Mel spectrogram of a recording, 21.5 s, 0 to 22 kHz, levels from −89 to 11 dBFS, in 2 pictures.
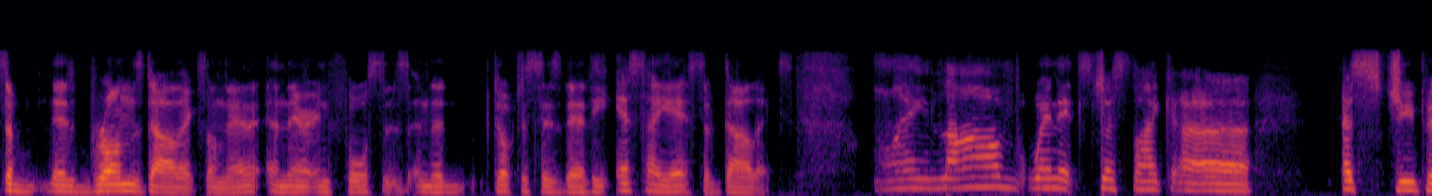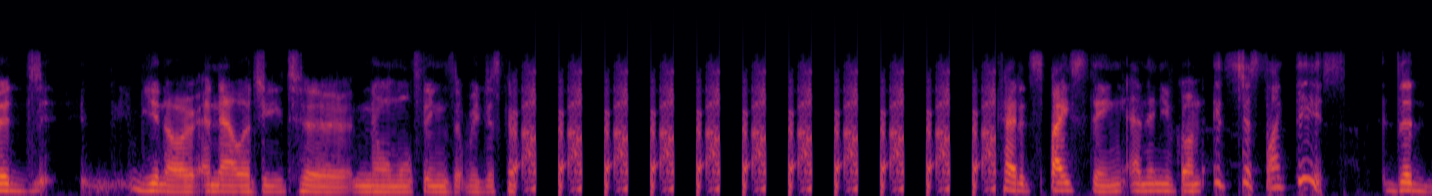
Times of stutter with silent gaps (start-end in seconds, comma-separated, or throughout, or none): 14.75-18.20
